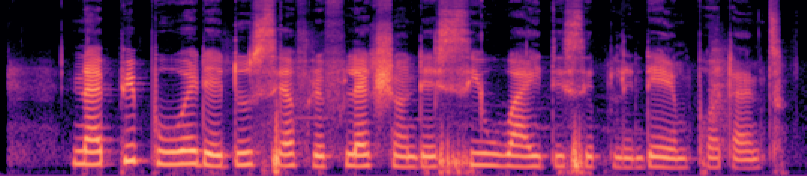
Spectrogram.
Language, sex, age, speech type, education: Nigerian Pidgin, female, 15-29, read, secondary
